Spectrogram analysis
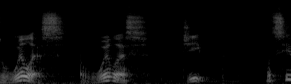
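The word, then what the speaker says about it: Willys: Hey, it kind of looks like a Willy's Jeep. Well, you're actually wrong, because it's not pronounced Willy's, it's pronounced Willis.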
